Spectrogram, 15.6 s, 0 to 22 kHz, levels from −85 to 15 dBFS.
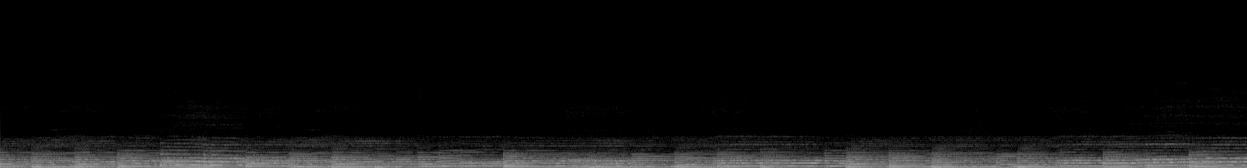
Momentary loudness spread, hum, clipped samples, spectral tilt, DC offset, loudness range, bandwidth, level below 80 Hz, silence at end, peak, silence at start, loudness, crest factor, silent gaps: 5 LU; none; under 0.1%; -10 dB/octave; under 0.1%; 2 LU; 4.5 kHz; -48 dBFS; 0 s; -16 dBFS; 0 s; -31 LUFS; 14 dB; none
